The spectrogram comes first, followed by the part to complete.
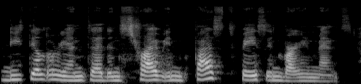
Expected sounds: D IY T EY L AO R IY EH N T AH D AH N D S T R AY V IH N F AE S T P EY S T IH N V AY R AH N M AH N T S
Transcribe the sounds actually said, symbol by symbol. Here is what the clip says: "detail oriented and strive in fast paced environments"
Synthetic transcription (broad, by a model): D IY T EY L AO R IY EH N T AH D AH N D S T R AY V IH N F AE S T F EY S IH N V AY R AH N M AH N T S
